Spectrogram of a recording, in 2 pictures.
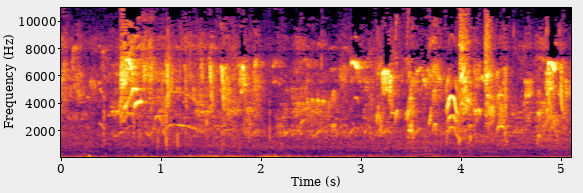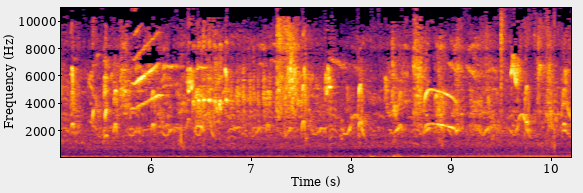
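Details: Many captive bird species, among them finches, canaries, goldfinches, Gouldian finches, Java sparrows and turacos, in a planted Danish aviary during breeding; busy short tweets and upward-sweeping chirps overlap continuously over a low rumbling background.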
